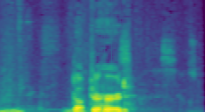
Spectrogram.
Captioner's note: speaking French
